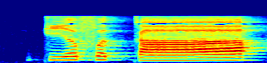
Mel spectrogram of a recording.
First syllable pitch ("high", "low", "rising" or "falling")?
rising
